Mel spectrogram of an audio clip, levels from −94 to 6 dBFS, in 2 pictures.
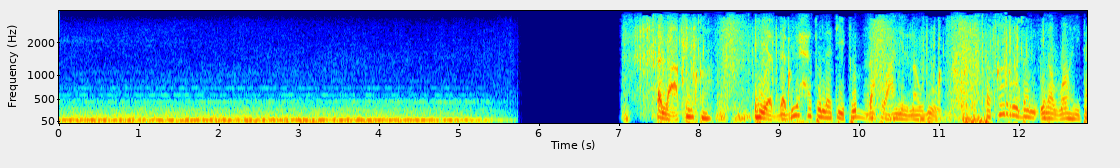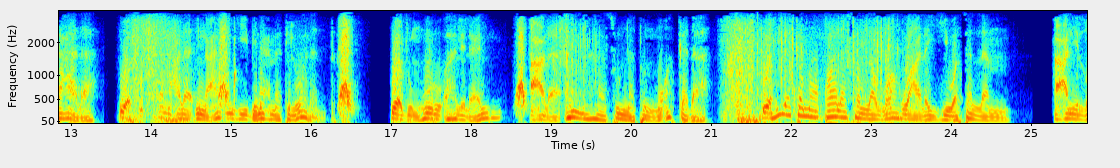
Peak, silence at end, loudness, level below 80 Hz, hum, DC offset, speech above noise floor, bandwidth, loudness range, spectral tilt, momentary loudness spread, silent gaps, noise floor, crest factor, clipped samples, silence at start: -4 dBFS; 0 s; -20 LUFS; -26 dBFS; none; under 0.1%; over 73 dB; 4 kHz; 8 LU; -11.5 dB/octave; 10 LU; 5.82-6.98 s, 13.47-13.53 s, 16.79-16.95 s, 25.06-25.23 s; under -90 dBFS; 14 dB; under 0.1%; 0 s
